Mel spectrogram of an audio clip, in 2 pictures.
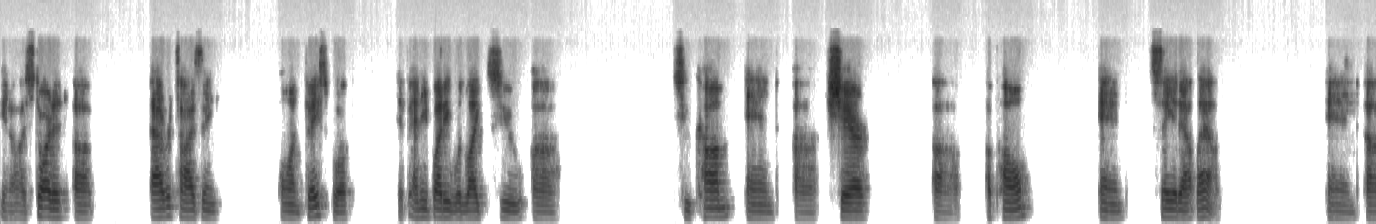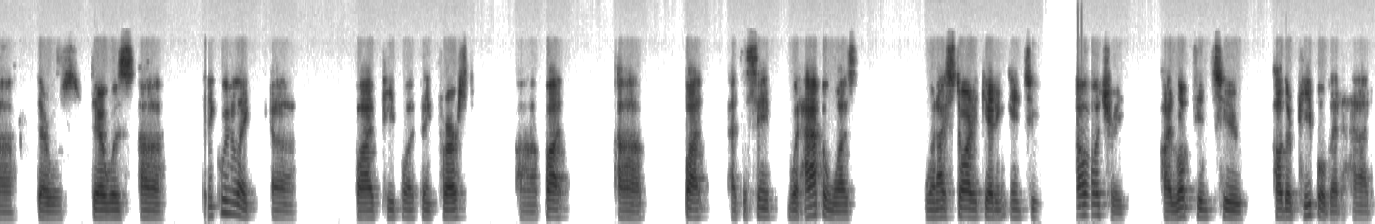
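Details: Mild aphasia with word-finding difficulty in an adult man about five and a half years after an ischemic stroke that occurred together with a heart attack; ongoing trouble with names and word tenses.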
